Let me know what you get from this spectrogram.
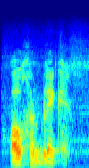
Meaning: moment, blink of an eye (instant of time)
- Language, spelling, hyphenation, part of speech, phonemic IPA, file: Dutch, ogenblik, ogen‧blik, noun, /ˌoː.ɣənˈblɪk/, Nl-ogenblik.ogg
